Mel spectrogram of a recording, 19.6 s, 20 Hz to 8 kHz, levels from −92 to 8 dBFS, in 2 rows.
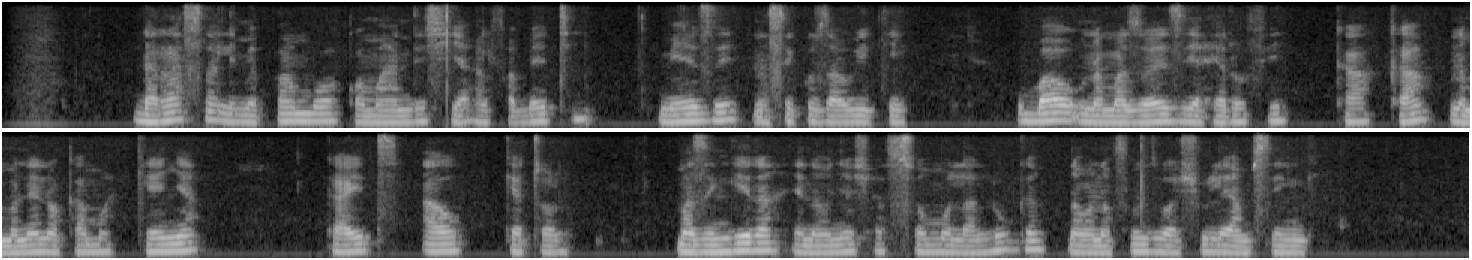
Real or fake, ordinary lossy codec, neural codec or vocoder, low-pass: real; Opus, 64 kbps; none; 7.2 kHz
